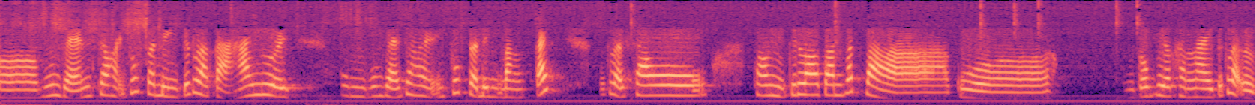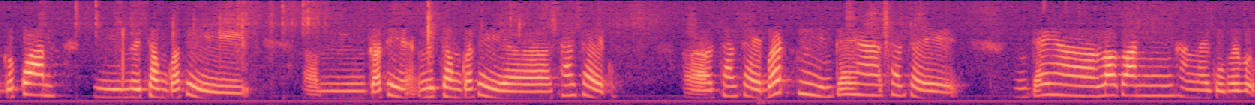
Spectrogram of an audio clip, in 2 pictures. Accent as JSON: {"language": "Vietnamese", "town": "Thanh Chương", "region": "Nghệ An", "country": "Vietnam", "said": "Em đến từ Thanh Chương, Nghệ An ạ."}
